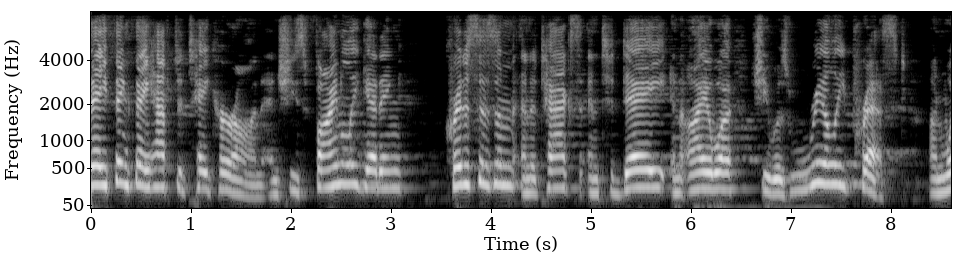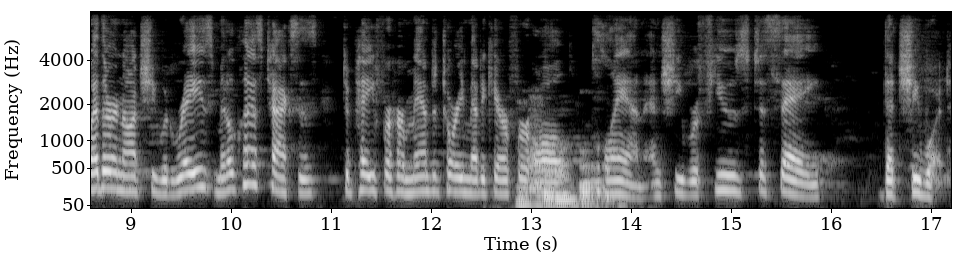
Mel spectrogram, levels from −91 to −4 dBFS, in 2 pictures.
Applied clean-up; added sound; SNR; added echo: classical method WPE with log-MMSE.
